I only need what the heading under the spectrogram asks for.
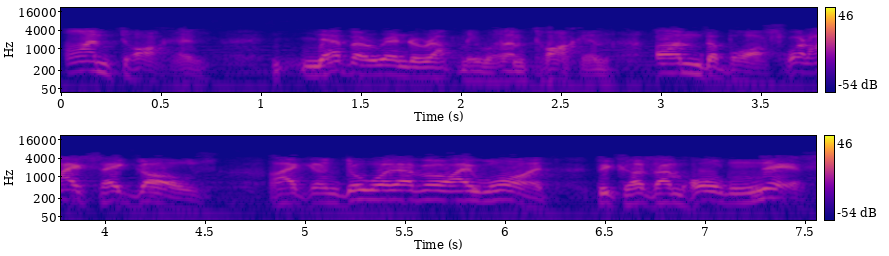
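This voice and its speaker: An actor playing a menacing, domineering young armed robber who rants and repeats himself, in old-time American radio drama. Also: male voice, mid-range voice, big pitch swings, moderate pace. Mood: enraged, ranting. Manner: menacing, domineering, repetitive ranting. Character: unhinged young gunman drunk on power, robbing a shop. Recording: dull lo-fi vintage radio, music behind.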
